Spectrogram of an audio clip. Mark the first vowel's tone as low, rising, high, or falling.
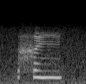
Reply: high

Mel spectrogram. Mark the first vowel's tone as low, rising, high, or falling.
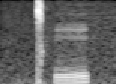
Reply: rising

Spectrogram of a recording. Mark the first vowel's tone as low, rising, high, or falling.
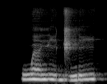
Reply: high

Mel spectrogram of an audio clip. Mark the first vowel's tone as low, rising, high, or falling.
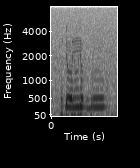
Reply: high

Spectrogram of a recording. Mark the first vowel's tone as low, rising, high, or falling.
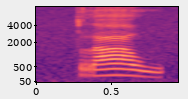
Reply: falling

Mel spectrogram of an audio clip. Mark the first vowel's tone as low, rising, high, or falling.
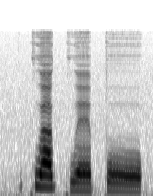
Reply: high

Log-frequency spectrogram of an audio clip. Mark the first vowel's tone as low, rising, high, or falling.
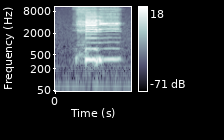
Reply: high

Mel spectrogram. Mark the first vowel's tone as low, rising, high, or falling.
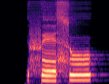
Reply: low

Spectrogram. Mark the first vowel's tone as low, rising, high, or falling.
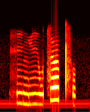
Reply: low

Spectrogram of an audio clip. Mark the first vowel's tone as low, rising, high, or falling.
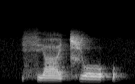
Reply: low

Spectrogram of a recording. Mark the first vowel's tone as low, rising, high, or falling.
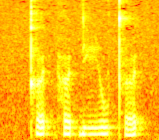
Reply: rising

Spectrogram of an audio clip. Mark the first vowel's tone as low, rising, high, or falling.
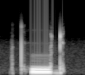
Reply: high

